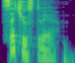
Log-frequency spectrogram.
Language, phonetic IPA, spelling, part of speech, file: Russian, [sɐˈt͡ɕustvʲɪje], сочувствие, noun, Ru-сочувствие.ogg
- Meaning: 1. compassion, sympathy 2. condolence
